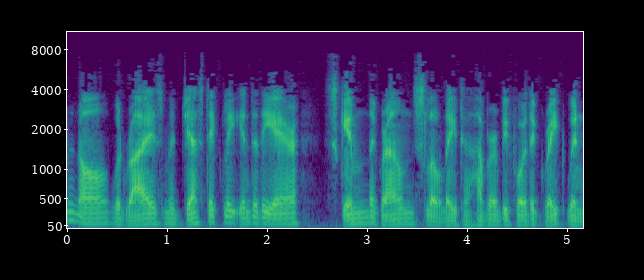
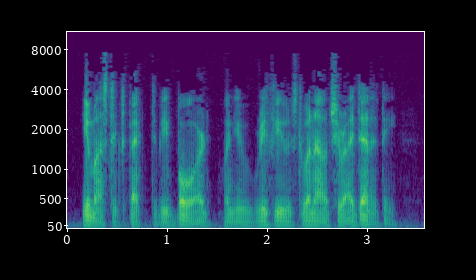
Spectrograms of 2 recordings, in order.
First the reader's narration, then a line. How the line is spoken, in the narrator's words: said in a low voice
